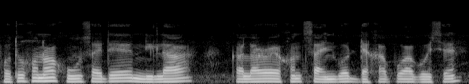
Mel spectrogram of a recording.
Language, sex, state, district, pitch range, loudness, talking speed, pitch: Assamese, male, Assam, Sonitpur, 125-140 Hz, -17 LUFS, 155 wpm, 130 Hz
